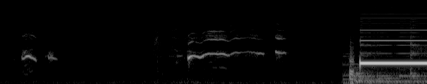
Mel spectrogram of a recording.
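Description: A thin, wavering high-pitched whine in two short stretches. It is followed by a loud, steady 1 kHz TV test-tone beep over static, lasting about a second and cutting off suddenly.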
